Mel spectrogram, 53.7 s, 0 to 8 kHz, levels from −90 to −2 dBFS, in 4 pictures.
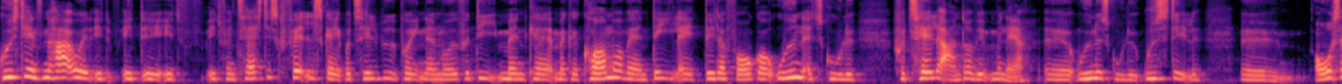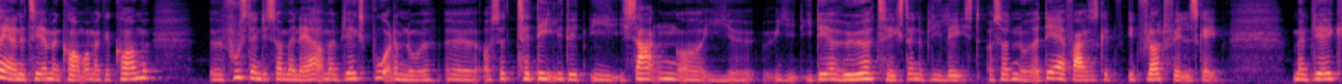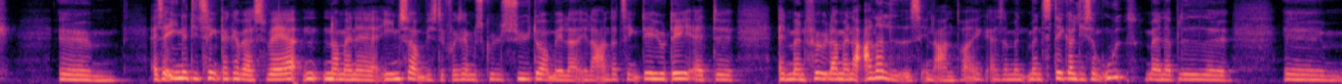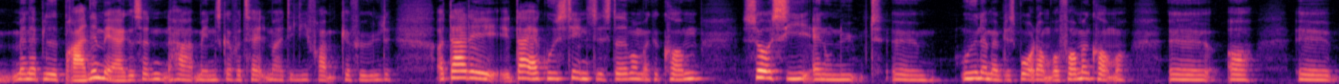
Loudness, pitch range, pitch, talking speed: -25 LUFS, 170-200 Hz, 185 Hz, 215 wpm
